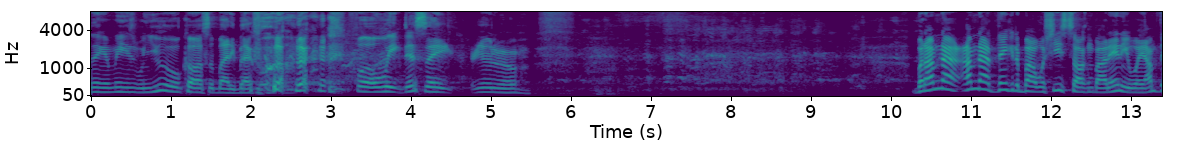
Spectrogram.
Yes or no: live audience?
yes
